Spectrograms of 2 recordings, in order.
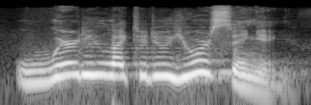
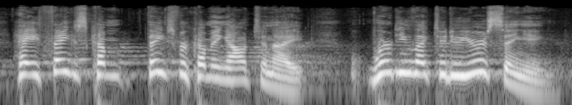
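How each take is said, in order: First: Your leaned on, after a pause following So; stress on your. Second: Fast, abrupt jump straight into the question; rushed opener. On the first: Leader modelling the opening question for the group, stressing your. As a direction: hit the word your and let it fall. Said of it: "The emphasis is on your". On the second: A leader rushing the question at newcomers, hurried. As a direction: blurt the question out too fast. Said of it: "if I just jump right into things and say". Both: Shown as a demonstration.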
